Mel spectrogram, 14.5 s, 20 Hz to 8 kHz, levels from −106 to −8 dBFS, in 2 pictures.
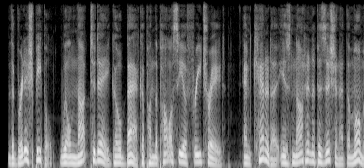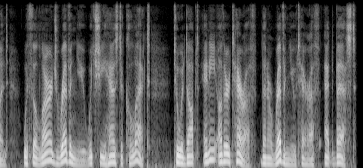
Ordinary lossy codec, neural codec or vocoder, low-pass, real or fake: Opus, 64 kbps; none; 7.2 kHz; real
